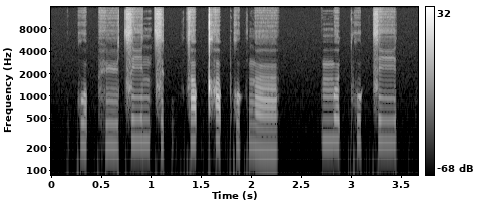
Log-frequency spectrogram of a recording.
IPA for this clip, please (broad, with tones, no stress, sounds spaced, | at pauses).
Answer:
kʷ ɐ˨˥ p̚ h yː˨ t͡s iː˥ n t͡s ɪ˨ k̚ ʊ˨ k̚ s ɐ˥ p̚ kʰ ɐ˥ p̚ k ʊ˨˥ k̚ n̪ œː˨ | m ɵ˥ t̚ kʷ ɪ˥ k̚ s iː˥ t̚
